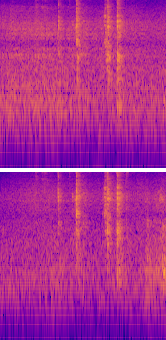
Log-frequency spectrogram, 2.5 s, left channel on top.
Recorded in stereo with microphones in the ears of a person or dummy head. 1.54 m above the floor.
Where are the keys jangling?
60° right (ahead or behind), 1.9 m.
